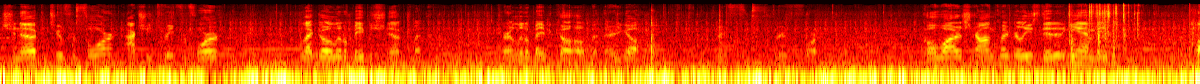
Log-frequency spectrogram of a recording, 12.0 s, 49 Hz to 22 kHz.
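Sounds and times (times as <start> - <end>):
man talking: 0.0 - 2.2, 3.0 - 4.3, 5.0 - 6.5, 7.1 - 8.3, 9.2 - 11.3
heavy low rumble: 0.0 - 12.0.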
